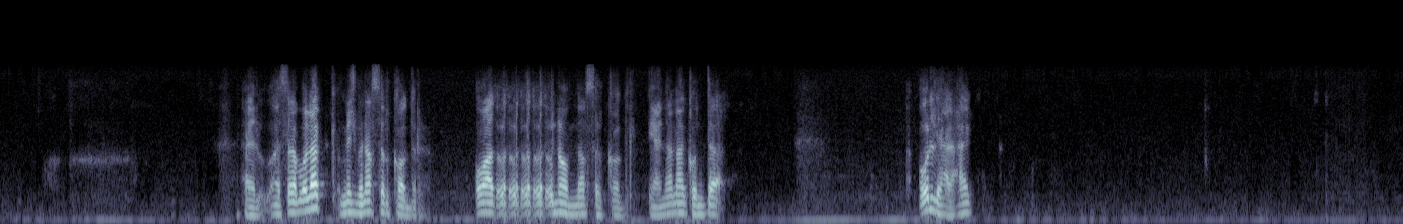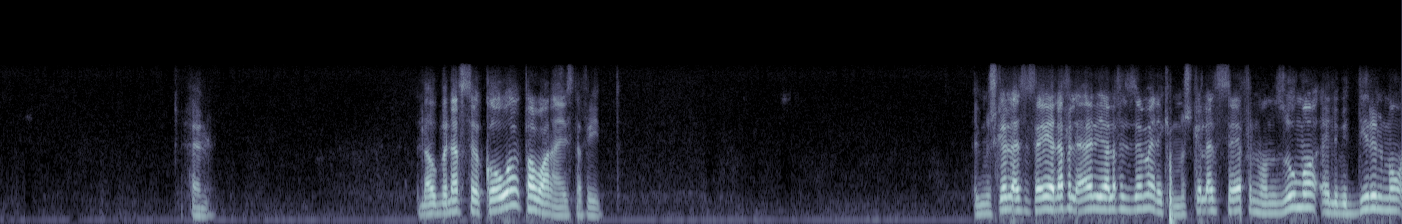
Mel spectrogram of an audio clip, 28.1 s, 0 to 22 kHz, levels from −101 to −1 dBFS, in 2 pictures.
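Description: AMR wideband (HD Voice) codec, throughout the clip: the speech has been squeezed through AMR-WB, which rebuilds the voice from a pulse-excited model of the vocal tract up to 6.4 kHz and pads the band above with shaped noise, leaving nothing past about 7.5 kHz. The damage is plainly audible: voiced sounds turn rough and raspy. That coarseness points to one of the codec's lowest rates, around 8.85 kbit/s.

CD stuck on one turn, from 5.03 to 5.52 s: the audio catches on a single fragment about 0.12 s long and plays it four times in quick succession, each pass cut off by a brief mute as the read position jumps back. This is the skipping-disc fault, where a scratch throws the laser back one track at the same point on every revolution. It produces a fast, even stutter before playback moves on.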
